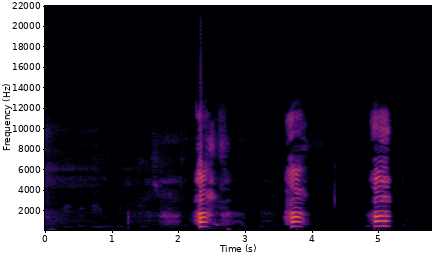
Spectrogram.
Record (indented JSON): {
  "exhalation_length": "5.8 s",
  "exhalation_amplitude": 32705,
  "exhalation_signal_mean_std_ratio": 0.25,
  "survey_phase": "beta (2021-08-13 to 2022-03-07)",
  "age": "18-44",
  "gender": "Female",
  "wearing_mask": "No",
  "symptom_none": true,
  "smoker_status": "Ex-smoker",
  "respiratory_condition_asthma": false,
  "respiratory_condition_other": false,
  "recruitment_source": "REACT",
  "submission_delay": "8 days",
  "covid_test_result": "Negative",
  "covid_test_method": "RT-qPCR",
  "influenza_a_test_result": "Negative",
  "influenza_b_test_result": "Negative"
}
